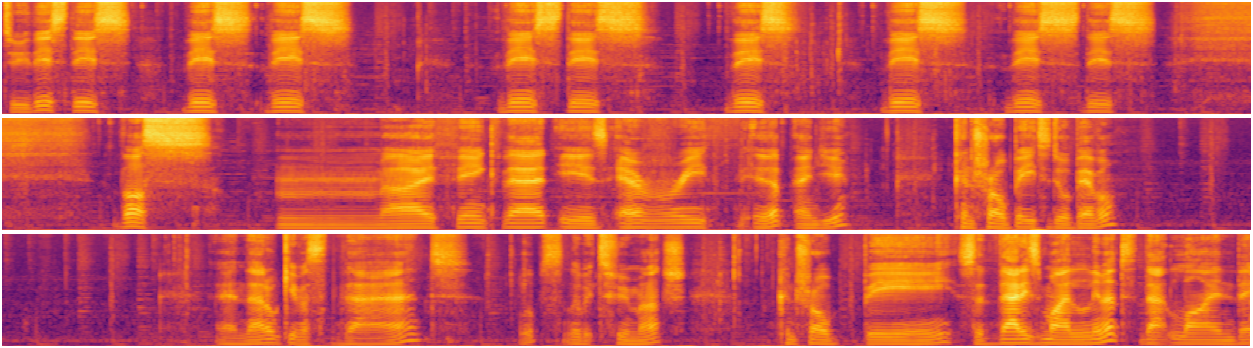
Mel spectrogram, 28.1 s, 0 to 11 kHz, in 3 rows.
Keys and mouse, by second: 2.1 middle click, 5.7 ctrl+z, 8.5 middle click, 9.7 alt+shift+click, 11.9-13.1 drag, 13.3 shift+click, 16.0 ctrl+b, 20.7 click, 22.1 ctrl+z, 22.4 click, 23.6 ctrl+b, 27.1-28.0 drag.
